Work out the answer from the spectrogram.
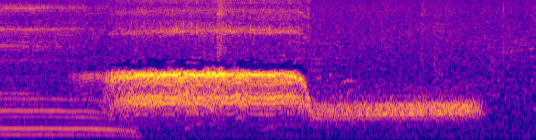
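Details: Very talkative capuchinbird gives one drawn-out call: a low grinding growl that swells into a harsh, buzzy middle, then eases into a long, hollow, cow-like moan.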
